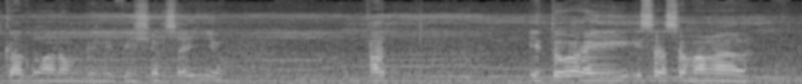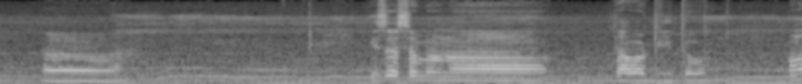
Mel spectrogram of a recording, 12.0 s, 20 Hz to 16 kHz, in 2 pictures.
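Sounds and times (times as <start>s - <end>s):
car engine running inside cabin: 0.0s - 12.0s.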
